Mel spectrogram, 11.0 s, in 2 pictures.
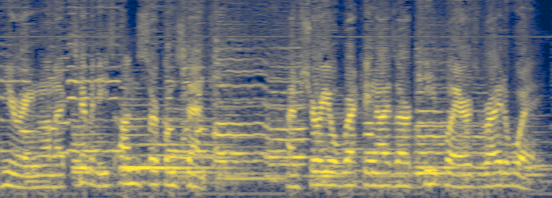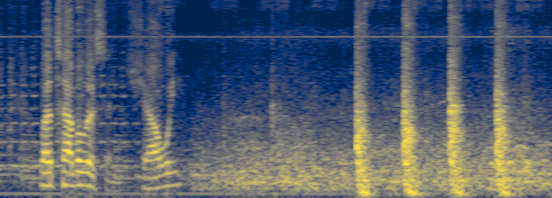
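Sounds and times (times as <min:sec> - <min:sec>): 
speech: 0:00.0 - 0:07.5
shoe banging on a table: 0:09.1 - 0:10.7.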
